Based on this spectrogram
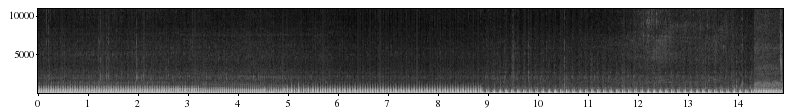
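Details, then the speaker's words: Kawasaki Ninja 250 FI twin after chain and sprocket gearset replacement: clean idle and throttle blips, only exhaust pulses, no chain whirr or grind; normal chain drive. "Jadi suara si gearset yang sebelumnya berkolaborasi dengan suara knalpot berisik banget, srek. Nah sekarang udah bener-bener hilang."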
